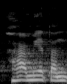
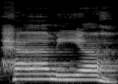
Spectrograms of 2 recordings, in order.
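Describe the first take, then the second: First: The word ends with a tan sound. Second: The word ends with a silent h sound. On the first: The word is read as connected, not paused on. "حامیہ تن تھا" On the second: The reader stops on the word. "تو ہم نے پڑھا حامیہ"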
